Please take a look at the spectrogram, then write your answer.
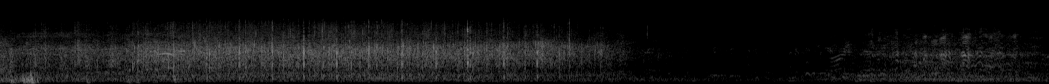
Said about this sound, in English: I'm not sure why you're applauding.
